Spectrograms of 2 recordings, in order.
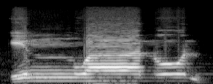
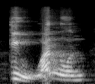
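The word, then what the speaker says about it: قنوان: Contoh selanjutnya, kinwanun, nun ketemu wau. Membacanya jangan kiwanun, tapi harus kin wanun.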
